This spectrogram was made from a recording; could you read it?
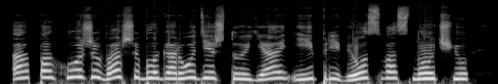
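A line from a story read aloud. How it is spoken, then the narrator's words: Cheerful coachman. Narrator (Russian): весело сказал извозчик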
